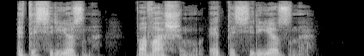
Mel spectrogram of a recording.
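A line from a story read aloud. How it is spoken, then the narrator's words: Timid question. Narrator (Russian): она робко спросила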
